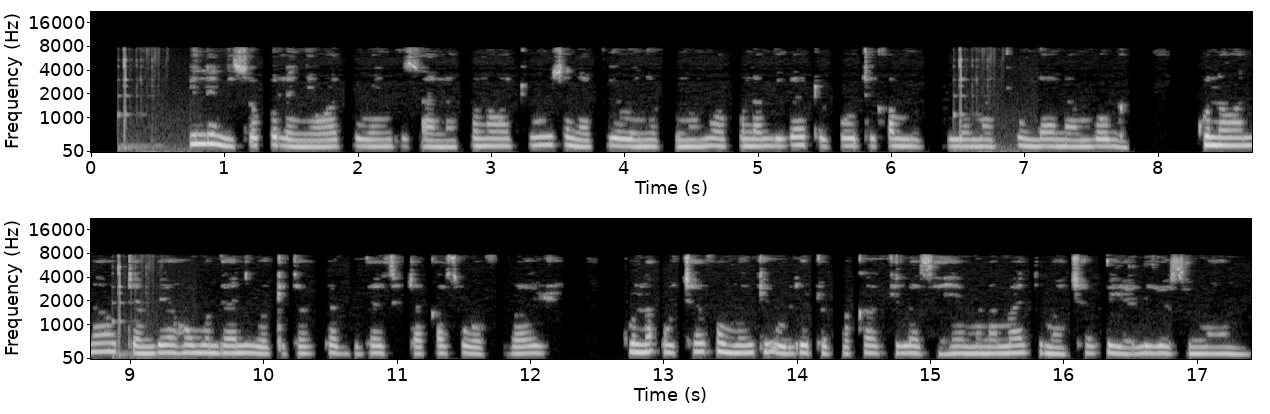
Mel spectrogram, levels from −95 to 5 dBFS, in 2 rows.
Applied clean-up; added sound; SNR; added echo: none; Wood; 14 dB; none.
